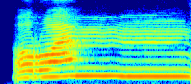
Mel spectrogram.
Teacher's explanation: keep the sound in your nose for a longer time. Min for kasra, give e sound attached. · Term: idgham with gunna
